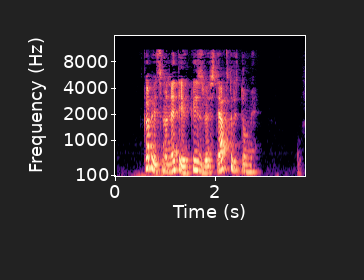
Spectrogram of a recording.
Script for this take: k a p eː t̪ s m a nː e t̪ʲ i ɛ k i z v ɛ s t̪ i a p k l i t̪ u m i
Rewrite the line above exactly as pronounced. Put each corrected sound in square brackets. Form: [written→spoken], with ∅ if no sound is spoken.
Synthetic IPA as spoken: k a p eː t̪ s m a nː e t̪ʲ i ɛ k i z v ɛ s t̪ i a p k [l→ɾ] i t̪ u m i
